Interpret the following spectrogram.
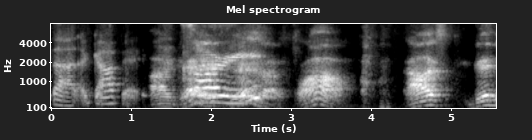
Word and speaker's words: agape: To have the mouth agape, it is the same. To be awestruck by something breathtaking, delight, We are made humble once again. So agape and agape actually are spelled the same.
